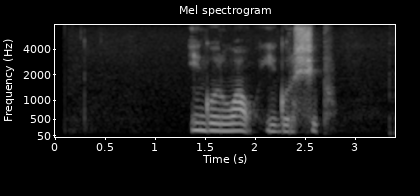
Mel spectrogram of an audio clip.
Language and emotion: Russian, neutral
